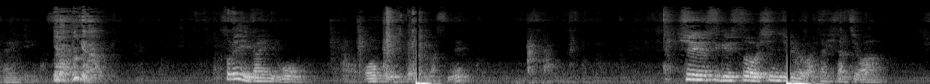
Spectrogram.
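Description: A deep thump lands at 4.16 s, dying away within about 40 ms, and again at 7.87 s with a longer 66 ms decay, both peaking near about -1 dBFS: a phantom power thump, where switching the supply sends a voltage step through the input's coupling capacitors.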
